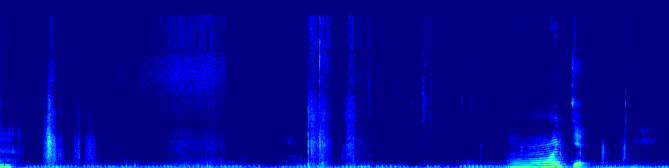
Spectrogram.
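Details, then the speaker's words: Pet cat Mochi gives a soft, continuous low rumbling purr with a brief meow near the end; cat purring. "suara gitu. Ya, itu suara Mochi. Halo, dengkur."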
